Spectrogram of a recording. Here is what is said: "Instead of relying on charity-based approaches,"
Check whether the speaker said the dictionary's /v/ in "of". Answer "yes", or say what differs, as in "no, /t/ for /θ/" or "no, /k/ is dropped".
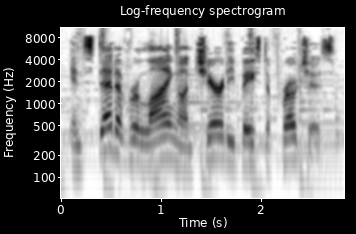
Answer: yes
